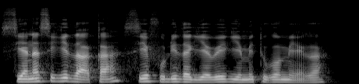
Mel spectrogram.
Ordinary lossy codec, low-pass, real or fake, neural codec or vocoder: none; 14.4 kHz; real; none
